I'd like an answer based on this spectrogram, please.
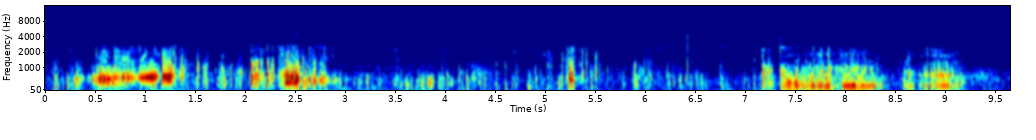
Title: gacha girl puts microphone on her stomach to hear her stomach growl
